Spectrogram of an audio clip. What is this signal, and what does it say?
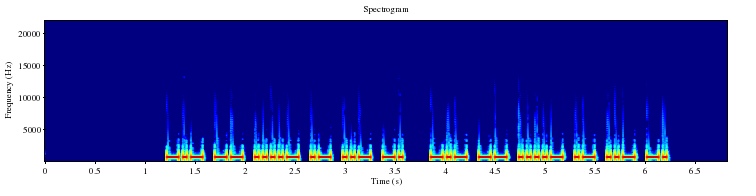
Morse code, heard as a keyed tone, about 30 wpm, 700 Hz. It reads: KM4AUN KM4AUN
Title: USA Call Signs Repeated 2x 30wpm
